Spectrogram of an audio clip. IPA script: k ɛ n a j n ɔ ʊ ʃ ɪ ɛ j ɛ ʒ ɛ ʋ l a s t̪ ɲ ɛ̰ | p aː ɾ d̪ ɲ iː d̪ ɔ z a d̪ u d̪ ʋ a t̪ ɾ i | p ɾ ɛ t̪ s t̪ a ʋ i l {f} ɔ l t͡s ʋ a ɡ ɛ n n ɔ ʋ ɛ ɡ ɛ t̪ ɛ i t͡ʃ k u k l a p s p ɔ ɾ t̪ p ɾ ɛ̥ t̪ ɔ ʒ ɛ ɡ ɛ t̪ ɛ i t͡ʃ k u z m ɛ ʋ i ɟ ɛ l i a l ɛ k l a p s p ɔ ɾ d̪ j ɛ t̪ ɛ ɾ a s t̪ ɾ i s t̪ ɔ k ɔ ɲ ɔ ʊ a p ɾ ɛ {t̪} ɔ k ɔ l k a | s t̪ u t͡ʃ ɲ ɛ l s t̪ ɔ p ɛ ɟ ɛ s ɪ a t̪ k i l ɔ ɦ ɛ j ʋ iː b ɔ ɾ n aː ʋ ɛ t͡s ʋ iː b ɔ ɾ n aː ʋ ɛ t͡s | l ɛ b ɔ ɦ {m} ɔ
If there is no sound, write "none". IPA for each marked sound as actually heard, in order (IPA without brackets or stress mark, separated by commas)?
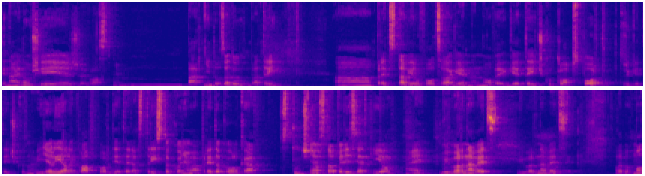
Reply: f, d̪, m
